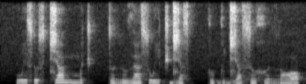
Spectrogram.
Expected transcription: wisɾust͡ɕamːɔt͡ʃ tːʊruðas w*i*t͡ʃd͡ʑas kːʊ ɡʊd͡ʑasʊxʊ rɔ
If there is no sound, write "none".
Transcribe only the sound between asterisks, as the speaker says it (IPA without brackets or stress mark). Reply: i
